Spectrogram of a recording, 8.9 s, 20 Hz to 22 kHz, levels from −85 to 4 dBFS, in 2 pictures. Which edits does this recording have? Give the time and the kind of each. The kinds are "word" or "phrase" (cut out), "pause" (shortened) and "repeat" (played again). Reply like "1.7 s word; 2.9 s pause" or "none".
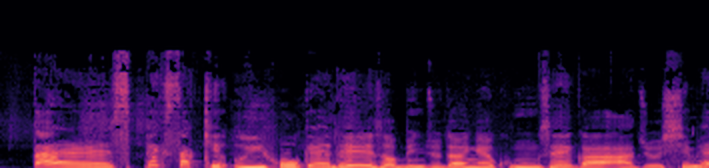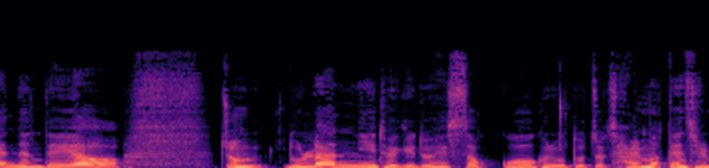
none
